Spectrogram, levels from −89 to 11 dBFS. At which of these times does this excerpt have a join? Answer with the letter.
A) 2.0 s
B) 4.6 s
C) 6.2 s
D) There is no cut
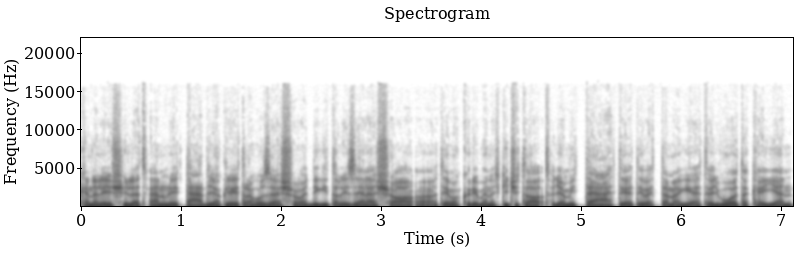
B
